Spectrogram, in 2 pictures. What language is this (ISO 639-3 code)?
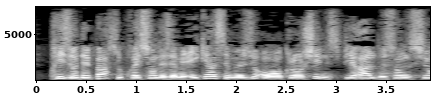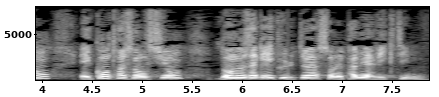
fra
